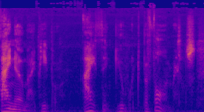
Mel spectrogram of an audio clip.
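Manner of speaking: put-on English-accented fair performer voice. Retelling a woman at a Renaissance Fair urging the speaker, imitating an English accent. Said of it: "starting already with this English accent".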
